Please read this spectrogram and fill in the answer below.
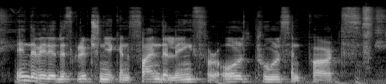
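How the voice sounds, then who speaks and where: With music in the background, a man in a non-native accent talks at a moderate pace with fairly even intonation. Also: very even loudness. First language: not English. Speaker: phone repair technician. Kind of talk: tutorial. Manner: halting.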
